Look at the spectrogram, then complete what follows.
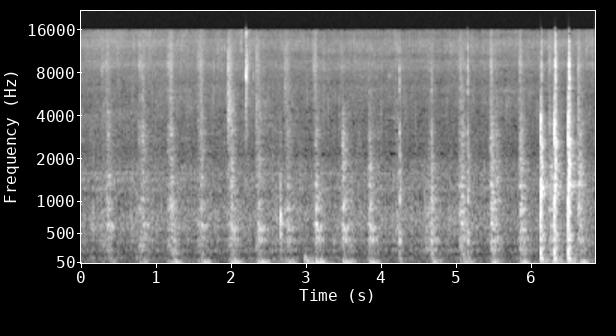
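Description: Light knocks and clicks of kitchen utensils at work, about two to three a second, with a quick run of louder ones near the end.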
